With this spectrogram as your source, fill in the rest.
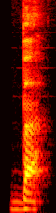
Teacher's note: Si le dagesh est dans cette bégat kefat ici, on le prononcera donc bet occlusif, et donc un b explosif, accompagné donc de la voyelle ici, le patar, qui est comme une barre horizontale sous la consonne.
